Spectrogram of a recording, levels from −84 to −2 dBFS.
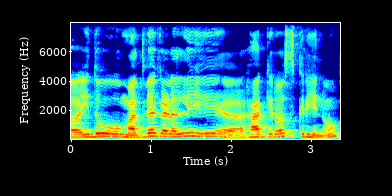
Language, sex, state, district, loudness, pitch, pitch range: Kannada, male, Karnataka, Mysore, -16 LUFS, 190 Hz, 170-205 Hz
